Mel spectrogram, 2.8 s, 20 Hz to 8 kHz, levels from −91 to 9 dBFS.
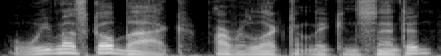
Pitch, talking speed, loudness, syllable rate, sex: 105 Hz, 150 wpm, -19 LUFS, 4.9 syllables/s, male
